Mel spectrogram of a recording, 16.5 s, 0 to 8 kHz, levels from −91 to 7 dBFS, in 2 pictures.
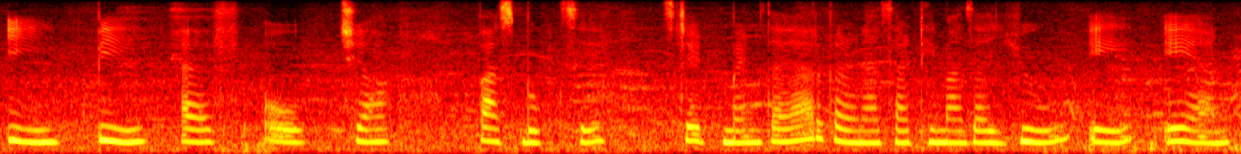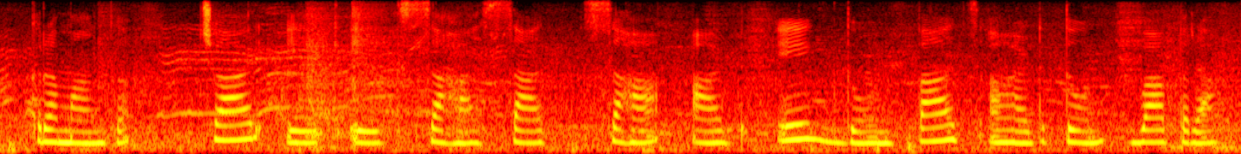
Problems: constant background noise, background conversations at intervals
